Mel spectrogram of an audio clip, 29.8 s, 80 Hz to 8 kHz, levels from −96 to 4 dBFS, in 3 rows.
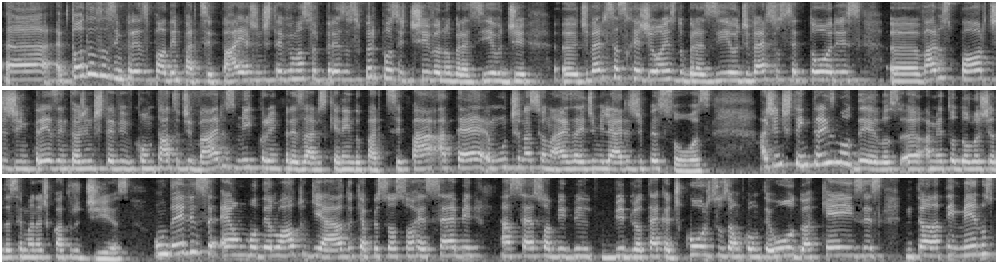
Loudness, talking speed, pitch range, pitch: -20 LUFS, 170 wpm, 210-250 Hz, 230 Hz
